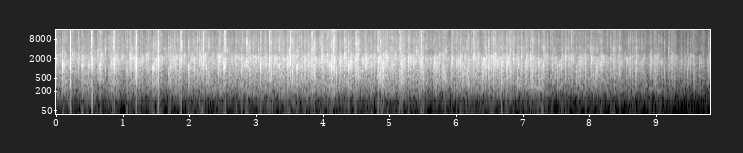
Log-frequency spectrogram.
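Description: Large audience applauding: dense, steady clapping that gradually tapers off near the end.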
